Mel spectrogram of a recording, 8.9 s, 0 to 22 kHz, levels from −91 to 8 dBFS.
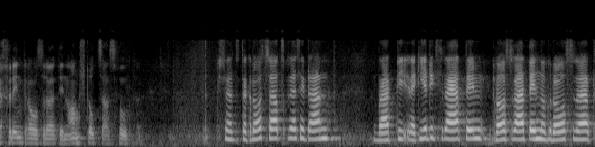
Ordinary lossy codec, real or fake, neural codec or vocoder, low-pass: Opus, 24 kbps; fake; codec, 16 kHz, 1 kbps, FunCodec, trained on LibriTTS, 50 frames a second; 7.2 kHz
